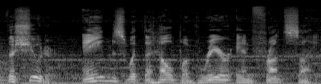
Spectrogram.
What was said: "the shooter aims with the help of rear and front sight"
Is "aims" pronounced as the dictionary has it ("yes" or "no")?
yes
